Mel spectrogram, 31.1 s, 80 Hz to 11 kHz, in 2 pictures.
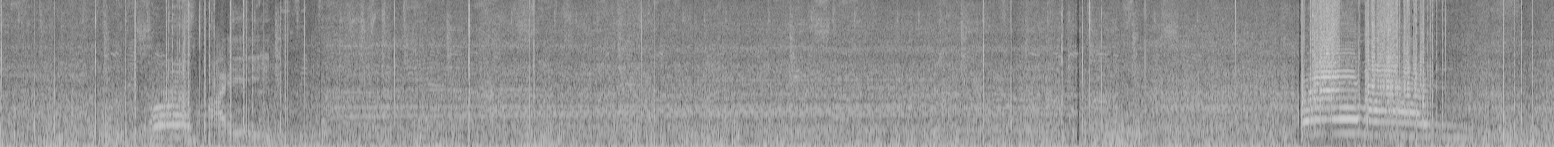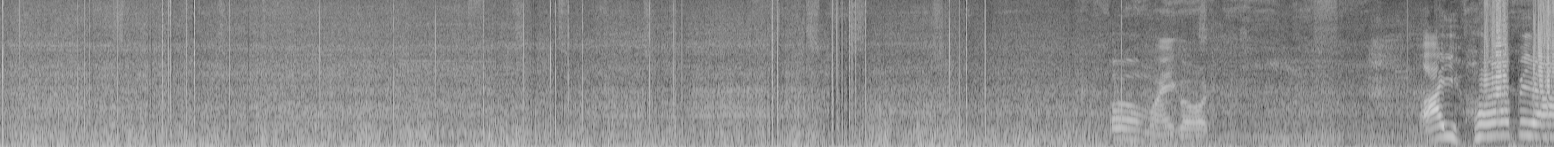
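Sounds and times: heavy wind noise on microphone: 0.0 - 31.0
motorcycle engine drone: 0.0 - 31.0
horn passing: 12.9 - 14.8.

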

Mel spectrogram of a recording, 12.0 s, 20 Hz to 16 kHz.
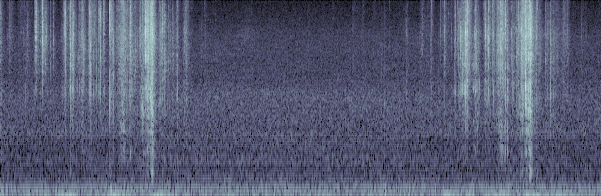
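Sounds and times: foil wrapper crinkling: 0.0 - 3.8, 8.5 - 11.4
low room hum: 0.0 - 12.0.

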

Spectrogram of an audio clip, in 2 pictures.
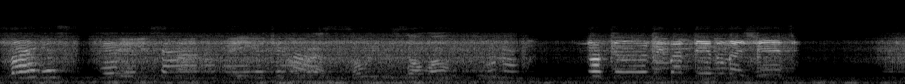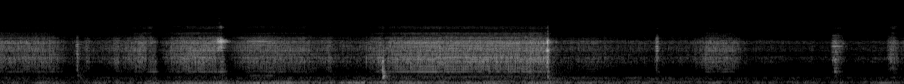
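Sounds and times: broadcast voice: 0.0 - 8.0
radio static hiss: 0.0 - 18.0.

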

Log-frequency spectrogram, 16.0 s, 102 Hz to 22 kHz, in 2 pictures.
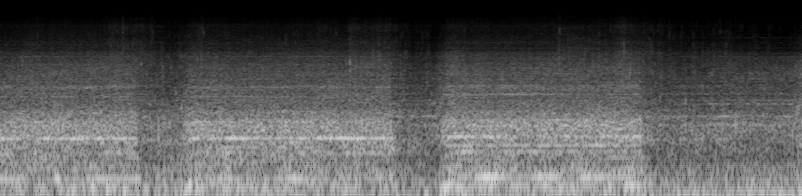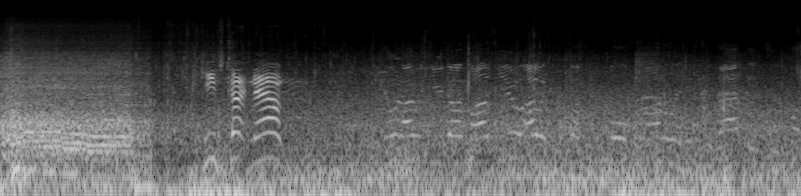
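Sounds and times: jet kayak motor humming: 0.0 - 12.2
water noise: 0.0 - 15.2.

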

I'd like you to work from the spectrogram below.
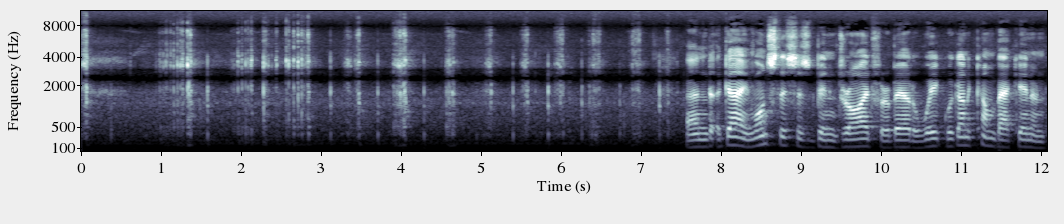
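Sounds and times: knife cutting wood strokes: 1.0 - 7.5.

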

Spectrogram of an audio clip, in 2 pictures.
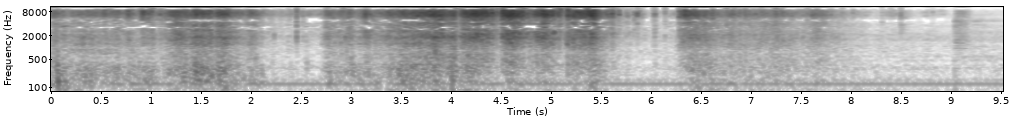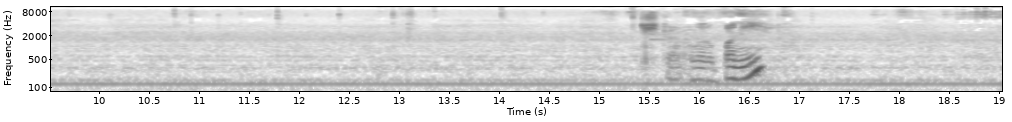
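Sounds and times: straw packing rustling: 0.0 - 8.3.

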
